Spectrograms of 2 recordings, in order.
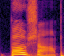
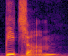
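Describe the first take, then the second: First: The surname is said in a French way. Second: The surname is said in an English way. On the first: "in Beauchamp in French" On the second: "But in English, it's Beecham"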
